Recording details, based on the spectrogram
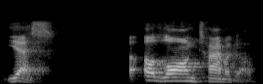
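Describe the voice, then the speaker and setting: A man's voice: fairly high pitch, takes it slowly, fairly bright tone, lo-fi sound. An actor playing an evasive politician under pressure in a script read, stammering and flustered as he talks. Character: cornered, evasive male senator running for president. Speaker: actor in a virtual table read. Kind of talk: screenplay table-read acting.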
